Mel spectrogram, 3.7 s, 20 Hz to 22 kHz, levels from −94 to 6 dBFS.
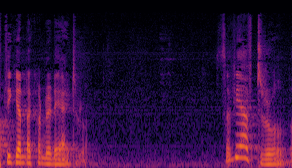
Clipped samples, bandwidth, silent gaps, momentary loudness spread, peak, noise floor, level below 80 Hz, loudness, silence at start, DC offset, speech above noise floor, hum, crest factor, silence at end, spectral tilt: under 0.1%; 16 kHz; none; 14 LU; -12 dBFS; -60 dBFS; -60 dBFS; -31 LUFS; 0 s; under 0.1%; 29 dB; none; 22 dB; 0 s; -6 dB/octave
